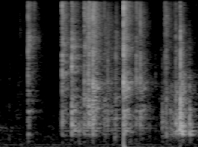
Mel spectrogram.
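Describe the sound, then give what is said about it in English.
A plastic water bottle crinkles and crackles in a series of irregular bursts as someone drinks water from it, with a brief pause before a longer stretch of crunchy handling; no one speaks. “let's drink some water here.”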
